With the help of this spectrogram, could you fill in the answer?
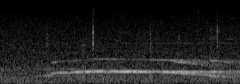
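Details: Wolf howl under a full moon, 31 July 2015, recorded with a JVC Everio GZ EX215 HD; one long, steady, pure mid-pitched note swelling in after half a second and sliding slightly down at the end, a fainter second voice overlapping.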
